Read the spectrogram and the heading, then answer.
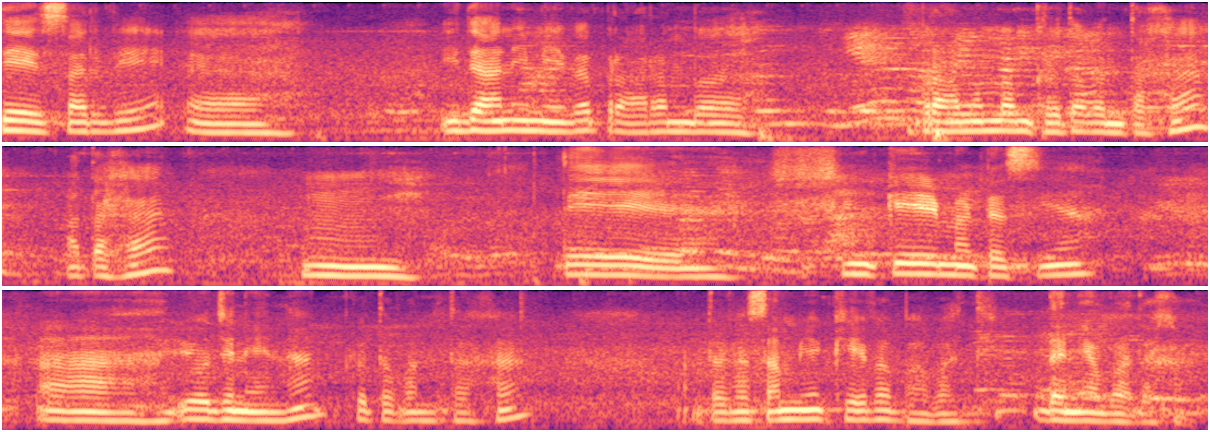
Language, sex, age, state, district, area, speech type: Sanskrit, female, 60+, Tamil Nadu, Chennai, urban, spontaneous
